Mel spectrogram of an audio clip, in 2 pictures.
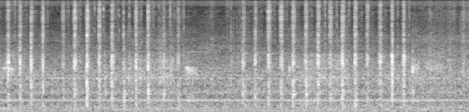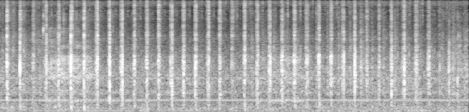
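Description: Felting needle jabbing repeatedly into wool roving, a faint click with each stab, several a second. The jabs come a little faster and louder in the second half.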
